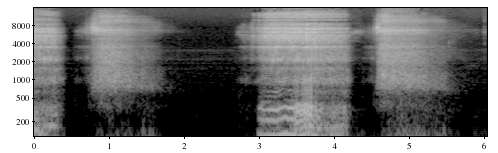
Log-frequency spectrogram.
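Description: Deep, rumbling snores on inward breaths, each followed by a softer airy outward breath, about two cycles in six seconds.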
